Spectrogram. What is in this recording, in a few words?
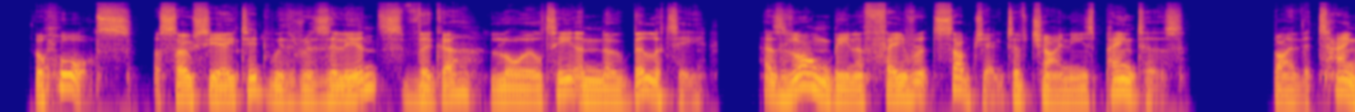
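English, audio guide; Exhibition introduction; Heavenly Horse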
